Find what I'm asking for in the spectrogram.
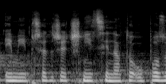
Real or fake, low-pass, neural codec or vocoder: real; 14.4 kHz; none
